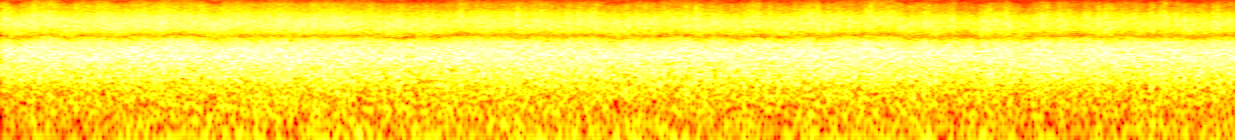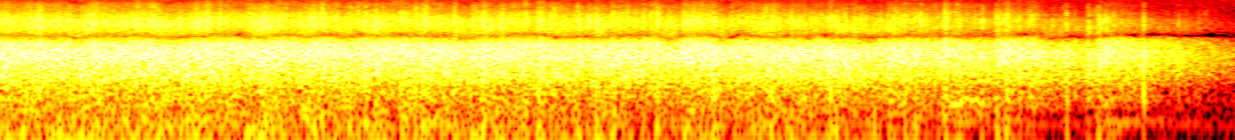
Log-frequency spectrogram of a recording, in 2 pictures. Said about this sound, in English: I think this deserves a round of applause.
